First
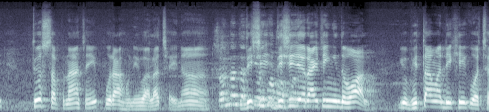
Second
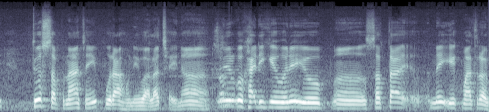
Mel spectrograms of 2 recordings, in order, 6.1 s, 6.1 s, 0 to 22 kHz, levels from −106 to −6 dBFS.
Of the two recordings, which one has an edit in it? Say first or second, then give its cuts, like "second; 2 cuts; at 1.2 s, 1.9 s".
second; 1 cut; at 2.8 s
